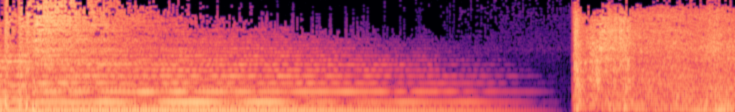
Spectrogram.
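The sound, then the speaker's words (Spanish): In a Helvetia insurance radio advert, a car engine cranks and catches, then runs with a steady humming drone that slowly fades away. After a brief silence, a sudden loud, harsh burst of noise, a crash, cuts in. “Coche.”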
